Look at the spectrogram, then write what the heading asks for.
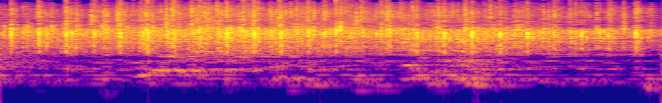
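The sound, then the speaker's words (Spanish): An audience applauds its guests steadily for several seconds, a dense wash of clapping hands with a faint murmur of voices underneath, sustained at an even level throughout. “Para animar un poco ya el arranque, quizá podríamos aplaudir a nuestros invitados un poquillo.”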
